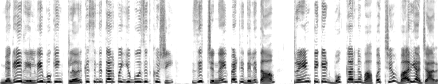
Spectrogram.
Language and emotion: Kashmiri, happy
